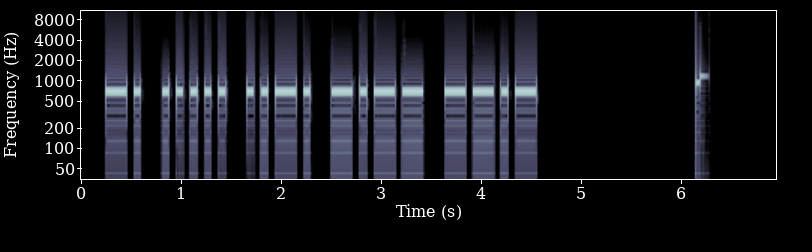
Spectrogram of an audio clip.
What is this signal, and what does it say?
Morse code, heard as a keyed tone, about 17 wpm, 700 Hz. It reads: N5FYQ
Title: USA Callsign DE Callsign - 5 Characters - 17wpm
